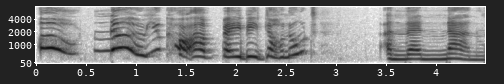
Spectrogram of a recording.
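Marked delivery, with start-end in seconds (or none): 0.1-2.8 much higher and louder, crying out in panic; a mother horrified at losing her baby; terrified Nan. Acted. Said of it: "Nan went pale with fright".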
